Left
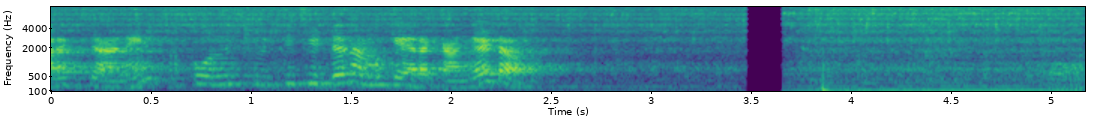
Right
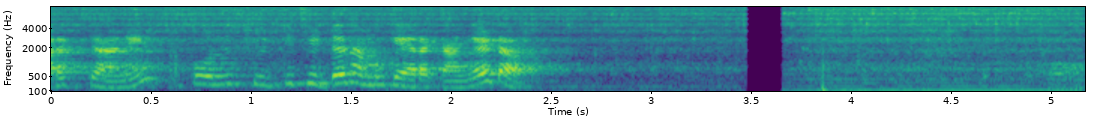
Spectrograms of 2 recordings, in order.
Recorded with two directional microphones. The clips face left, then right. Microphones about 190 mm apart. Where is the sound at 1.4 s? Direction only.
35° right (ahead or behind).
